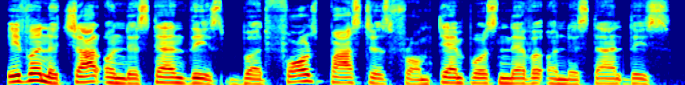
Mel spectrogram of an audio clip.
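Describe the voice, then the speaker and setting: A man interpreting a sermon line by line, slow and careful, with small slips. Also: medium pitch, dry recording.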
